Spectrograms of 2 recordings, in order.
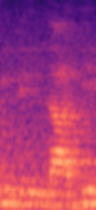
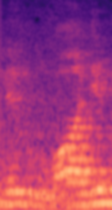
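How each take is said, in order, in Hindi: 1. 'l' बारीक और पतला है। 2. 'l' मोटा और भरा हुआ है।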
